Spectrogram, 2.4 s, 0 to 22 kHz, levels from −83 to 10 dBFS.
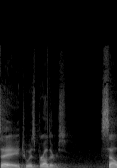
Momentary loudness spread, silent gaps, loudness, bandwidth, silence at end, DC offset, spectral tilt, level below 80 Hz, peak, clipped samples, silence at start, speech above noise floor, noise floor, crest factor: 18 LU; none; -32 LUFS; 16 kHz; 0 s; under 0.1%; -5 dB/octave; -70 dBFS; -14 dBFS; under 0.1%; 0 s; 34 dB; -64 dBFS; 18 dB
